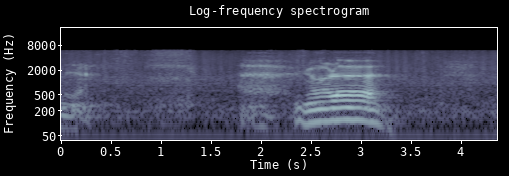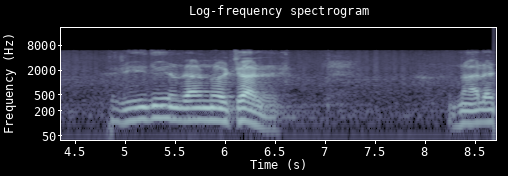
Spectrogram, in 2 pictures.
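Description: An elderly man speaks slowly into a microphone through loudspeakers, with pauses.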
